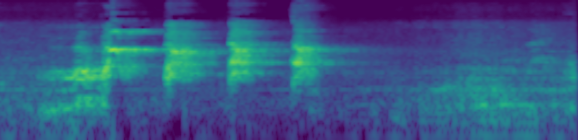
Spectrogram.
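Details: Golden Retriever in play with its owner; a low growling rumble rises into four loud, yelping barks in quick succession, then fades back to soft grumbling and a faint voice.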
